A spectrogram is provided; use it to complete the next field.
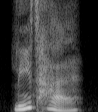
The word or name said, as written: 理睬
